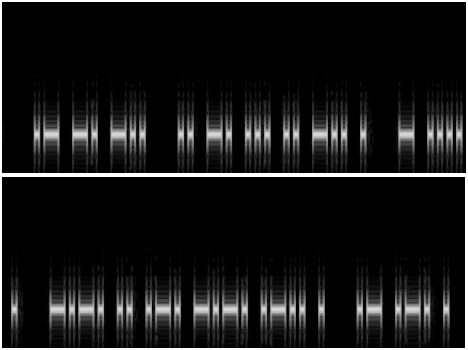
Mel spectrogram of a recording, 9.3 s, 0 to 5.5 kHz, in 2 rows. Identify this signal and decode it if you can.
Morse code, heard as a keyed tone, about 25 wpm, 600 Hz. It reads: AND INSIDE THE CIRCLE ARE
